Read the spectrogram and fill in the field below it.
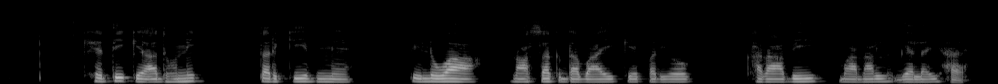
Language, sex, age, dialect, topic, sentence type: Magahi, male, 18-24, Western, agriculture, statement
